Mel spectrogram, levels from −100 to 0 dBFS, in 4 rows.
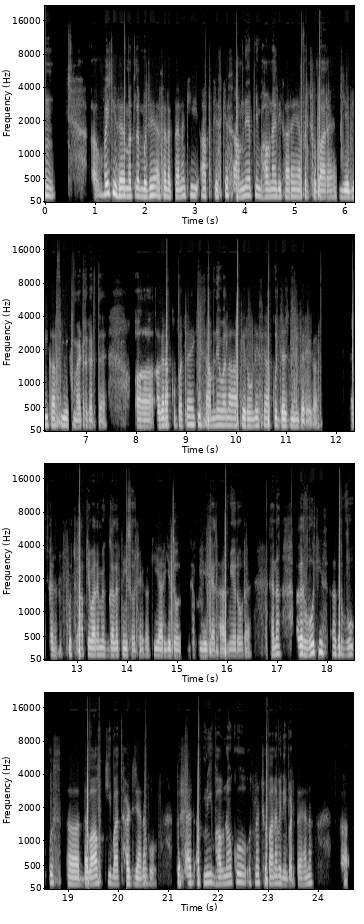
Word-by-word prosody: हुँ। 165 -3 +4 0.9
अ, - - 0
वही 190 +4 +4
चीज़ 200 -6 +5
है 155 - +8
मतलब 150 +1 +2
मुझे 145 +3 +4
ऐसा 155 - +2
लगता 140 -2 +1
है 135 - +3
ना 155 - 0
कि 165 -3 0
आप 150 +1 -1
किसके 145 +4 +1
सामने 155 0 +2
अपनी 165 0 -2
भावनाएँ 140 +1 0
दिखा 135 -1 +1
रहे 140 +1 0
हैं - - 0
या - - +2
फिर - - 0
छुपा 135 -2 +3
रहे 125 0 -3
हैं, - - -7 0.2
ये 130 - +8
भी 145 +5 +3
काफ़ी 145 +1 +2
एक 140 - -2
मैटर 130 +2 -2
करता 125 - -4
है। 70 - -8
अ, 125 - -2
अगर 145 +2 +5
आपको 150 +1 +1
पता 145 +3 -1
है 160 0 +2
कि 165 - +2
सामने 140 0 0
वाला 150 0 +1
आपके 145 +1 +3
रोने 135 +1 +1
से 150 - -5
आपको 150 +1 +2
जज 135 -1 +4
नहीं 130 -1 +1
करेगा। 115 - -1 0.7
अगर - - -6 0.2
कुछ - - -3
आपके 135 +2 -3
बारे 135 0 +3
में 140 0 -2
गलत 130 0 -1
नहीं 130 - +1
सोचेगा 120 -1 -7
कि 130 - -1
यार 125 -1 +1
ये 125 +1 +1
तो 125 -2 -2
देखो, 250 - -11
ये 120 - +1
कैसा 125 -1 -4
आदमी 125 - 0
है 125 - -2
रो 120 0 -5
रहा - - -7
है, - - -23 0.4
है 135 - -1
ना? 155 - 0 0.4
अगर 155 -2 +6
वो 145 +6 +4
चीज़ 185 0 -1 0.2
अगर 150 -2 0
वो 150 +1 -3
उस 165 -1 -4
अ, 140 - -6 0.3
दबाव 135 +4 +5
की 155 - -5
बात 135 0 -2
हट 140 -1 +2
जाए 125 -3 0
ना 145 - -4
वो 135 - -9 0.4
तो 155 - 0
शायद 155 +1 -3
अपनी 160 +2 -2
भावनाओं 140 +3 -2
को 170 -1 0 0.2
उतना 160 +2 -5
छुपाना 140 +1 +1
भी 145 - -1
नहीं 125 - -5
पड़ता 125 - -5
है, 125 - -6
है 130 - -5
ना? 155 +3 -4 0.7
अ, - - -4
140 Hz, 235 wpm, -25 LUFS, 130-155 Hz, 0.9 s, है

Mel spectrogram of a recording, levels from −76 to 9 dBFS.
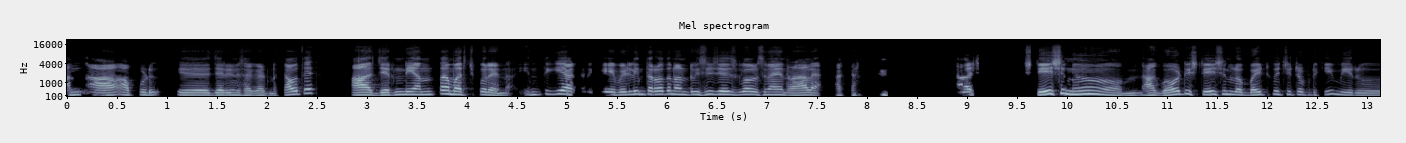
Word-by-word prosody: అన్ 175 +3 -3 0.2
ఆహ్, 165 +2 +4
అప్పుడు 170 +1 -5 0.6
జరిగిన 165 0 0
సంఘటన. 150 -3 -4
కాకపోతే 220 +9 +2 0.5
ఆ - - +9 0.2
జర్నీ 195 +4 +2
అంతా 205 +5 0
మర్చిపోలేను. 170 -8 0 0.2
ఇంతకి 220 +5 -5
అక్కడికి 210 - -7
వెళ్ళిన 215 +4 0
తర్వాత 220 +1 +2
నన్ను 210 -2 0
రిసీవ్ 210 +3 -3
చేసుకోవాల్సిన 195 -2 +1
ఆయన 185 -4 -1
రాలా 165 0 +1 0.2
అక్కడ. - - -13 1.1
ఆ - - +2 0.7
స్టేషను 220 +3 +5 0.7
ఆ - - +2
గోహటి 215 +8 +2
స్టేషన్‌‌‌లో 210 -1 0
బయటకచ్చేటప్పటికి 195 0 -5
మీరు 160 -3 -5
195 Hz, 125 wpm, -21 LUFS, 170-215 Hz, 1.1 s, ఆ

